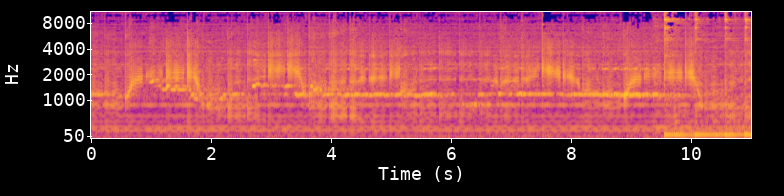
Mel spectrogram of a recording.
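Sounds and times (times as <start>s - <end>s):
jaw harp melody over drone: 0.0s - 11.0s.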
